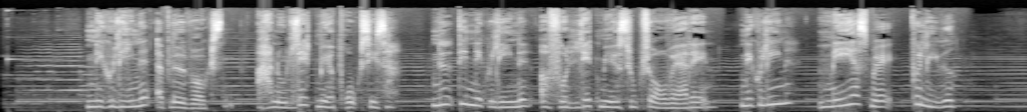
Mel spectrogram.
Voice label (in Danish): Reklamedemo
